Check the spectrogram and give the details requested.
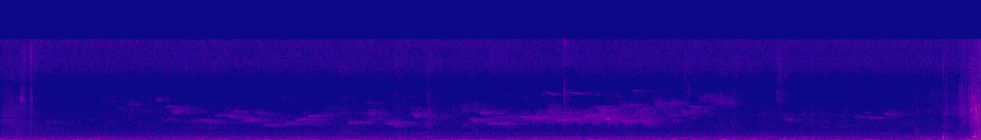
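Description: Faint birdsong: scattered short, high chirps from small birds, busiest in the middle, over near silence. A single sharp click just before the end.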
